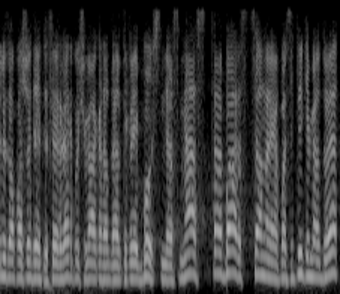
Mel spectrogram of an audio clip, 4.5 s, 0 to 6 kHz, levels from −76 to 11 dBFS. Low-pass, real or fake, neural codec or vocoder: 5.4 kHz; fake; codec, 16 kHz, 2 kbps, FreqCodec, smaller model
